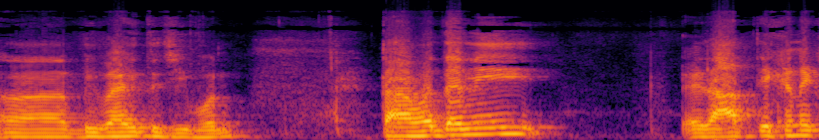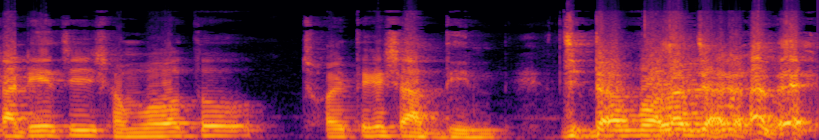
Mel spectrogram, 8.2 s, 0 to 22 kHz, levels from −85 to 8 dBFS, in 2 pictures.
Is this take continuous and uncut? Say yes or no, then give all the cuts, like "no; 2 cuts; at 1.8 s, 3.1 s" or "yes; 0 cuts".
yes; 0 cuts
